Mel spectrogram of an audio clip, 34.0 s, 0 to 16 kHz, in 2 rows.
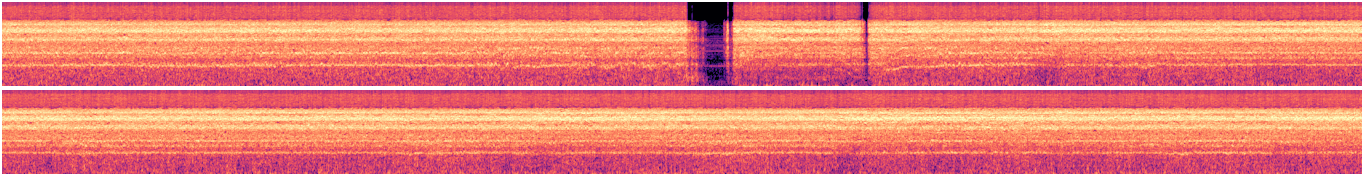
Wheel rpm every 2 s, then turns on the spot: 210, 200, 210, 200, 150, 140, 220, 230, 230, 230, 230, 230, 230, 230, 220, 220, 220.
none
